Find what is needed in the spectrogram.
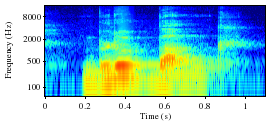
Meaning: blood bank
- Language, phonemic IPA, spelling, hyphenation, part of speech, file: Dutch, /ˈblut.bɑŋk/, bloedbank, bloed‧bank, noun, Nl-bloedbank.ogg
